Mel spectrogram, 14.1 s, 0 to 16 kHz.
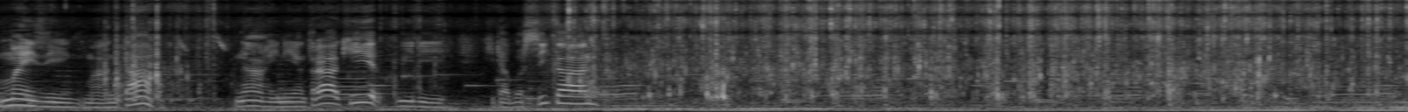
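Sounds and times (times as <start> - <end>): water splashing and trickling: 0.0 - 14.0.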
